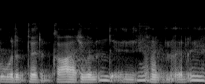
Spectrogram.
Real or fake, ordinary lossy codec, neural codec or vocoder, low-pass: fake; none; autoencoder, 22.05 kHz, a latent of 192 numbers a frame, VITS, trained on one speaker; 7.2 kHz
